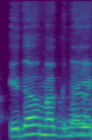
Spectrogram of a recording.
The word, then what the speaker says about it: इदमग्नये: इदमग्नये, ये जो ना द पूरा नहीं बोल रहे हो। इदमग्नये द हलंत हो रहा है बाकायदा। इद पूरा इदमग्नये बोलना, द हलंत नहीं बोलना होता है।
